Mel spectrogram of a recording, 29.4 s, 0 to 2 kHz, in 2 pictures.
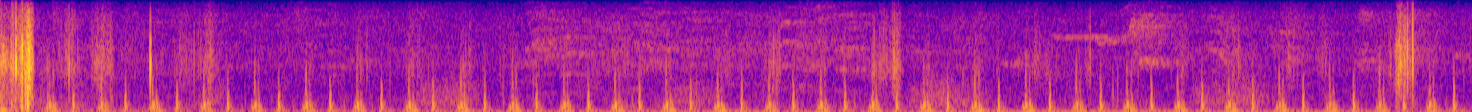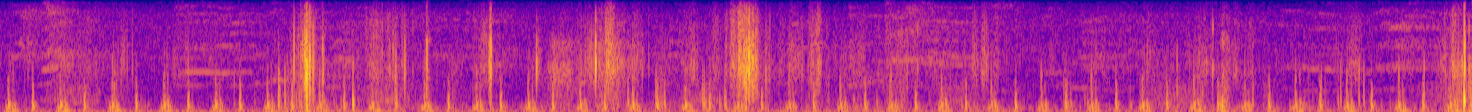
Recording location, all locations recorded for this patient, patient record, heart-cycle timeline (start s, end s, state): tricuspid valve (TV)
aortic valve (AV)+pulmonary valve (PV)+tricuspid valve (TV)+mitral valve (MV)
#Age: Adolescent
#Sex: Male
#Height: 151.0 cm
#Weight: 38.3 kg
#Pregnancy status: False
#Murmur: Absent
#Murmur locations: nan
#Most audible location: nan
#Systolic murmur timing: nan
#Systolic murmur shape: nan
#Systolic murmur grading: nan
#Systolic murmur pitch: nan
#Systolic murmur quality: nan
#Diastolic murmur timing: nan
#Diastolic murmur shape: nan
#Diastolic murmur grading: nan
#Diastolic murmur pitch: nan
#Diastolic murmur quality: nan
#Outcome: Normal
#Campaign: 2015 screening campaign
0.00	2.00	unannotated
2.00	2.12	S1
2.12	2.24	systole
2.24	2.34	S2
2.34	2.50	diastole
2.50	2.64	S1
2.64	2.74	systole
2.74	2.88	S2
2.88	3.02	diastole
3.02	3.16	S1
3.16	3.26	systole
3.26	3.40	S2
3.40	3.54	diastole
3.54	3.68	S1
3.68	3.80	systole
3.80	3.88	S2
3.88	4.02	diastole
4.02	4.20	S1
4.20	4.28	systole
4.28	4.42	S2
4.42	4.54	diastole
4.54	4.72	S1
4.72	4.80	systole
4.80	4.94	S2
4.94	5.08	diastole
5.08	5.22	S1
5.22	5.32	systole
5.32	5.46	S2
5.46	5.60	diastole
5.60	5.74	S1
5.74	5.84	systole
5.84	5.94	S2
5.94	6.12	diastole
6.12	6.24	S1
6.24	6.36	systole
6.36	6.46	S2
6.46	6.60	diastole
6.60	6.78	S1
6.78	6.86	systole
6.86	6.96	S2
6.96	7.12	diastole
7.12	7.26	S1
7.26	7.38	systole
7.38	7.48	S2
7.48	7.64	diastole
7.64	7.80	S1
7.80	7.88	systole
7.88	8.02	S2
8.02	8.18	diastole
8.18	8.30	S1
8.30	8.42	systole
8.42	8.52	S2
8.52	8.68	diastole
8.68	8.82	S1
8.82	8.92	systole
8.92	9.02	S2
9.02	9.20	diastole
9.20	9.36	S1
9.36	9.44	systole
9.44	9.58	S2
9.58	9.72	diastole
9.72	9.84	S1
9.84	9.94	systole
9.94	10.04	S2
10.04	10.22	diastole
10.22	10.36	S1
10.36	10.46	systole
10.46	10.56	S2
10.56	10.70	diastole
10.70	10.86	S1
10.86	10.96	systole
10.96	11.10	S2
11.10	11.24	diastole
11.24	11.40	S1
11.40	11.48	systole
11.48	11.58	S2
11.58	11.74	diastole
11.74	11.88	S1
11.88	11.98	systole
11.98	12.08	S2
12.08	12.22	diastole
12.22	12.38	S1
12.38	12.48	systole
12.48	12.58	S2
12.58	12.76	diastole
12.76	12.88	S1
12.88	12.98	systole
12.98	13.08	S2
13.08	13.26	diastole
13.26	13.40	S1
13.40	13.50	systole
13.50	13.60	S2
13.60	13.76	diastole
13.76	13.88	S1
13.88	14.00	systole
14.00	14.10	S2
14.10	14.26	diastole
14.26	14.40	S1
14.40	14.50	systole
14.50	14.60	S2
14.60	14.78	diastole
14.78	14.90	S1
14.90	15.02	systole
15.02	15.12	S2
15.12	15.26	diastole
15.26	15.44	S1
15.44	15.52	systole
15.52	15.62	S2
15.62	15.80	diastole
15.80	15.96	S1
15.96	16.04	systole
16.04	16.14	S2
16.14	16.32	diastole
16.32	16.46	S1
16.46	16.56	systole
16.56	16.70	S2
16.70	16.84	diastole
16.84	16.96	S1
16.96	17.08	systole
17.08	17.18	S2
17.18	17.34	diastole
17.34	29.44	unannotated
